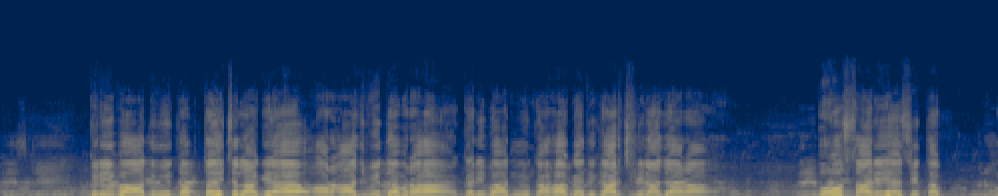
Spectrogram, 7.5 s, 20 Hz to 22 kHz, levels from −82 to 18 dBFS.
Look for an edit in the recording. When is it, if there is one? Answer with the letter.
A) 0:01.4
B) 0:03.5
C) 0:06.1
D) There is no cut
D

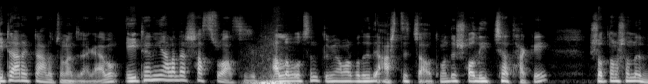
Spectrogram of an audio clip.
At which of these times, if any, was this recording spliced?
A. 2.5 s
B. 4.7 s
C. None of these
A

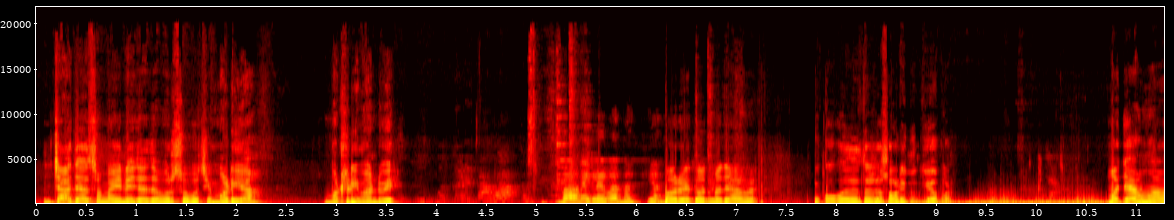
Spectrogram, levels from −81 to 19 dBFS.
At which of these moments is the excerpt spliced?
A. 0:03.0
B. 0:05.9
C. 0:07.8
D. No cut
C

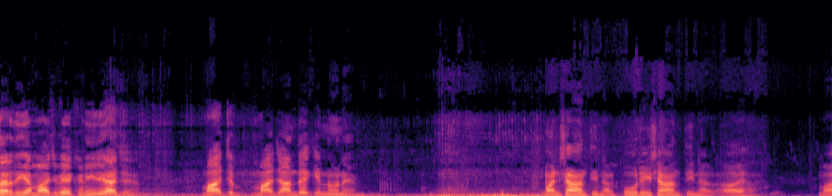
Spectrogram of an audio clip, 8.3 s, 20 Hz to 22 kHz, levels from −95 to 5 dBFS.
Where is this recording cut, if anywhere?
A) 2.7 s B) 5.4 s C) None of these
B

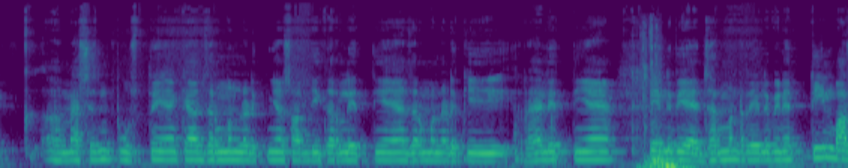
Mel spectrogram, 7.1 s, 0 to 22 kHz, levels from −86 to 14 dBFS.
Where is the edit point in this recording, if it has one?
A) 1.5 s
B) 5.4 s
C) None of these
B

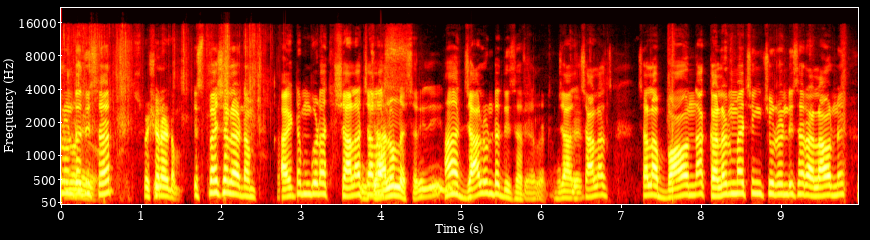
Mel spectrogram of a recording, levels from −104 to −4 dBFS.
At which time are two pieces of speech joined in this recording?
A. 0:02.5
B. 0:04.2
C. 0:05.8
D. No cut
A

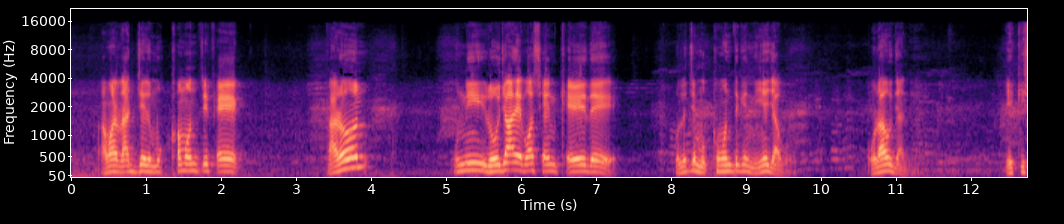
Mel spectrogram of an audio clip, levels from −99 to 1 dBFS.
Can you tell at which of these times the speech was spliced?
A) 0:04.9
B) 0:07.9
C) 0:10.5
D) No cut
B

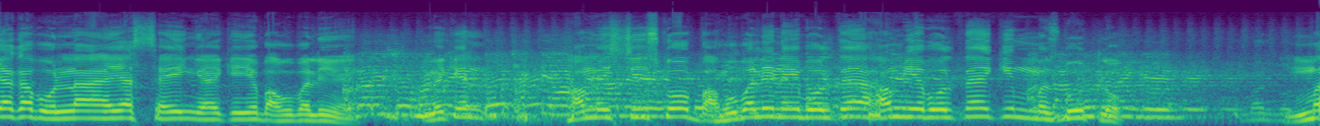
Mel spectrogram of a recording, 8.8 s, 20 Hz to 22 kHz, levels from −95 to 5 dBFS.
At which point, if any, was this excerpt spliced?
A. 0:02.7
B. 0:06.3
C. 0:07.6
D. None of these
D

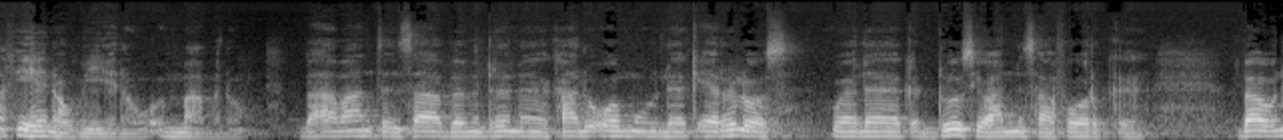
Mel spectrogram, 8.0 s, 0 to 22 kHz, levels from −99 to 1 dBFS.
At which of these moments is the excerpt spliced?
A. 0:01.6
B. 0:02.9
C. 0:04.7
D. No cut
A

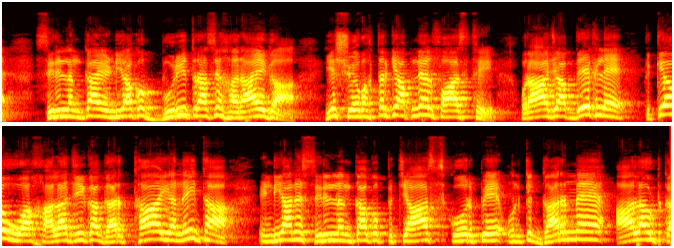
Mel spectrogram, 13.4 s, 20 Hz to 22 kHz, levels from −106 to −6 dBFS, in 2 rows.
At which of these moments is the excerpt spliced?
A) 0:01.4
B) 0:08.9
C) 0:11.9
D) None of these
D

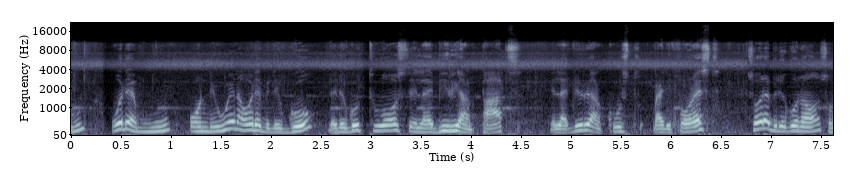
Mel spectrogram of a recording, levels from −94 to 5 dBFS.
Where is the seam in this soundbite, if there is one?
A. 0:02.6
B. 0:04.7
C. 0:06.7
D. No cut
C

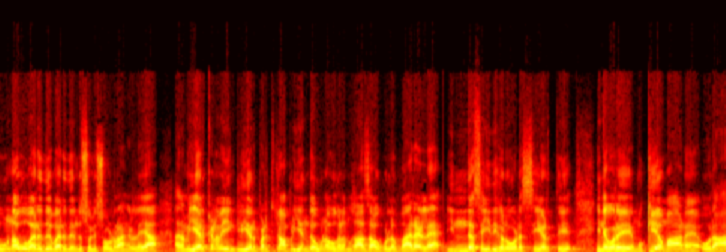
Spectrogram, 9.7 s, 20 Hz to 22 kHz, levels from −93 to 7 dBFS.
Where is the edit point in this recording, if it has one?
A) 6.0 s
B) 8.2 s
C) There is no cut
A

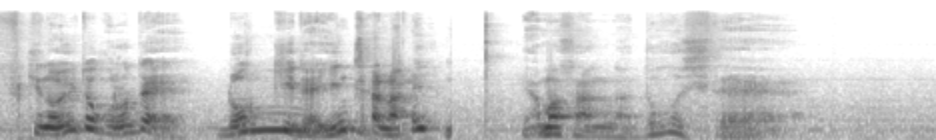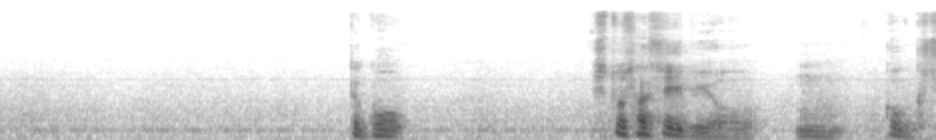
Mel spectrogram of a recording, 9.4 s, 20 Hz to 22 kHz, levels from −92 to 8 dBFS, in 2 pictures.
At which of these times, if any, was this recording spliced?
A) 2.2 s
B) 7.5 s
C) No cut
A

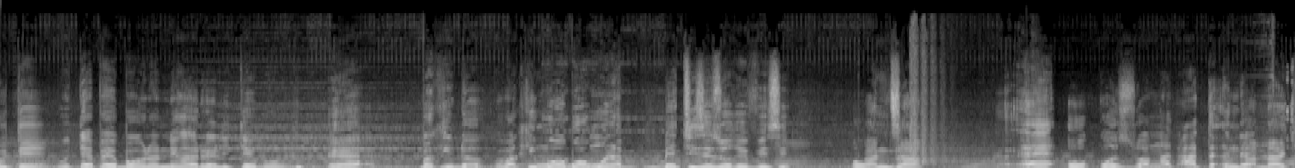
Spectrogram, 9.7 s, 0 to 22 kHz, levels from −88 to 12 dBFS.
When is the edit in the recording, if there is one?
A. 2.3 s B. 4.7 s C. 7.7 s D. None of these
A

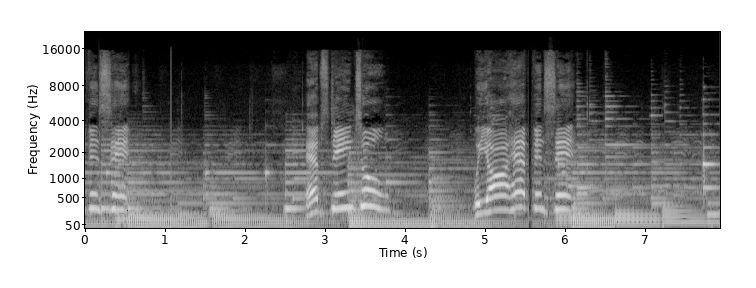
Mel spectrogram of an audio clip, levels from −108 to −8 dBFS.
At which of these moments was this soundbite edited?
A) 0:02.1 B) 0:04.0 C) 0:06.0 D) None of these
D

